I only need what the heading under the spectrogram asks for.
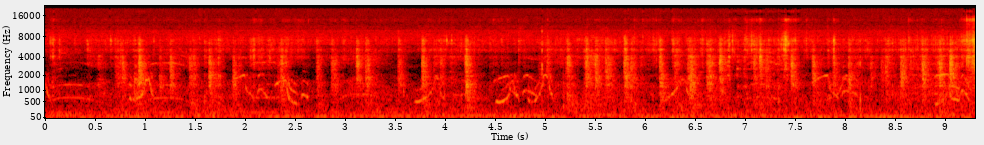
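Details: Pet quail in an aviary on 14 February, calling a lot: repeated soft curving whistled notes, rising then falling, with scattered clicks and pecking sounds and low background rumble.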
